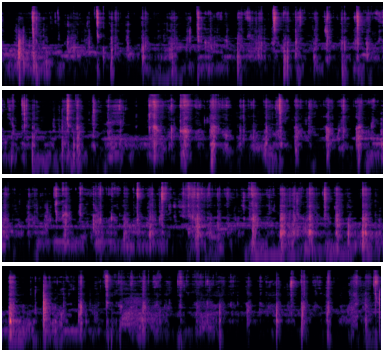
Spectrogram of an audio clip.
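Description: Crispy deep-fried catfish being bitten and chewed close to a clip-on microphone: irregular sharp crunches and crackles throughout.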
